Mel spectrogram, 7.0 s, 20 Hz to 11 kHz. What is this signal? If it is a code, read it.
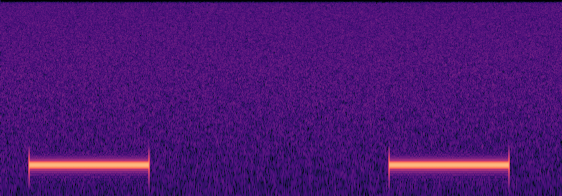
Telephone call progress tone (single-tone plan, as in most of Europe), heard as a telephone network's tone, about 420 Hz, 1.5 s on and 3 s off. Ringback tone.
